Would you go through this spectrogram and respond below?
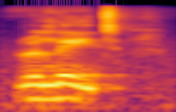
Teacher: relate is a verb. So we have stressed the second syllable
